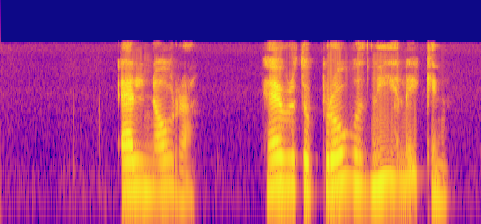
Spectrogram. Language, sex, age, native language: Icelandic, female, 20-29, Filipino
